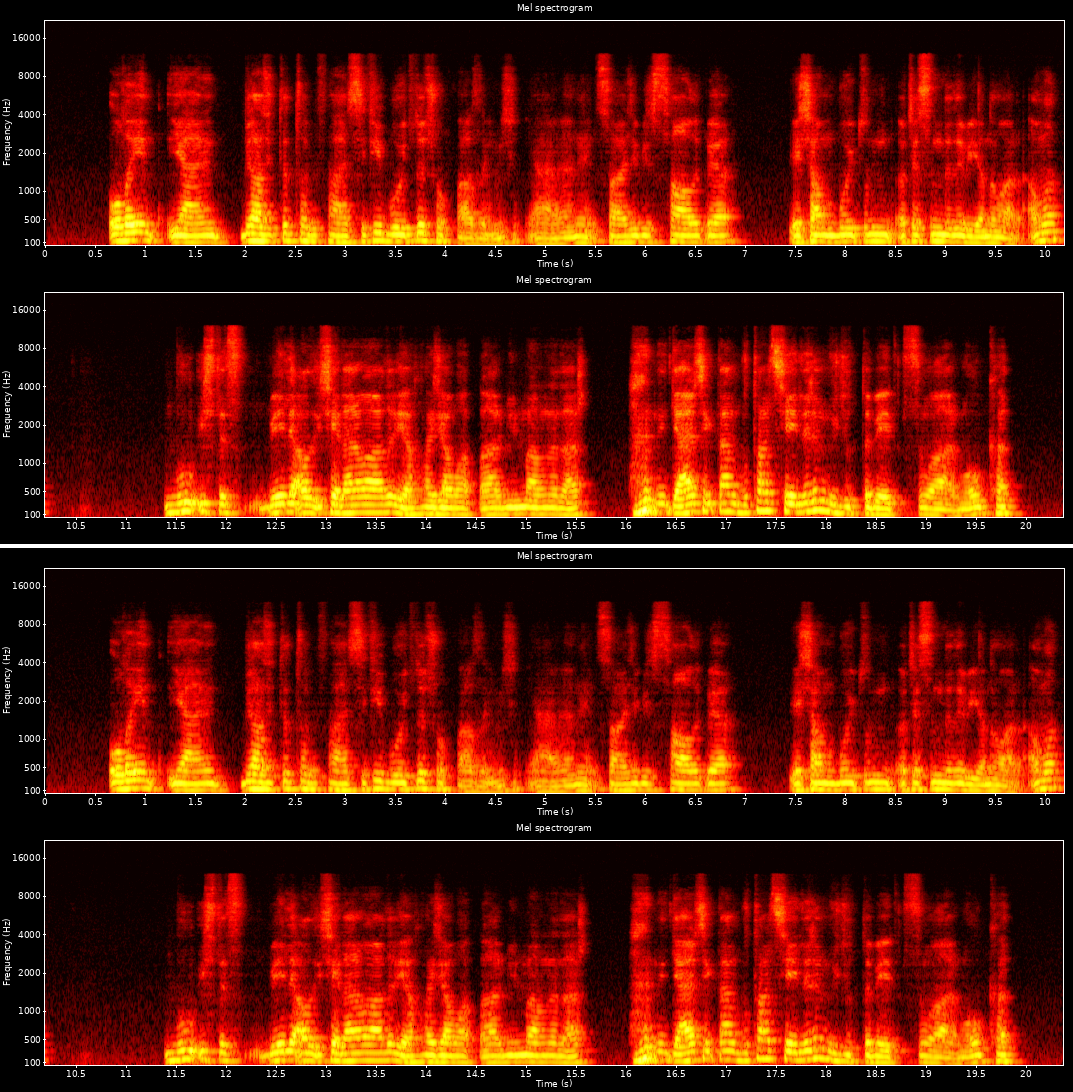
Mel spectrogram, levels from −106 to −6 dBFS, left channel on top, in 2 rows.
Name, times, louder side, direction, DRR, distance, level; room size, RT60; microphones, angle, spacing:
voice 1, 0.6-6.9 7.4-10.1 11.4-15.6 16.0-19.8, left 2 dB, 85° left, 0.6 m, -31 dB
3.2 x 2.1 x 3.8 m
head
